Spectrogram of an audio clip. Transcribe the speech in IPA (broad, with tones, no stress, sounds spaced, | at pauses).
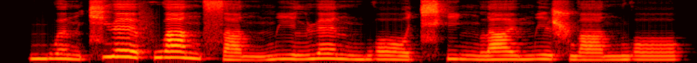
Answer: m w ə˨˩ n t͡ɕ ɥ ɛ˥˧ f w a˥˩ n s a˨˩ n m i˥˧ l ɥ ɛ˥˩ n m w ɔ˨˩ t͡ɕʰ i˥˩ ŋ l a˥ ɪ̯ m i˥˩ ʂ w a˧˥ n w ɔ˥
